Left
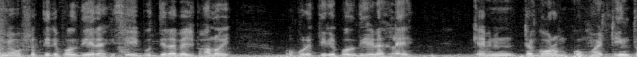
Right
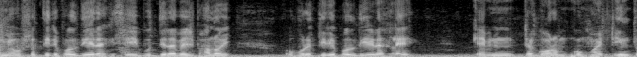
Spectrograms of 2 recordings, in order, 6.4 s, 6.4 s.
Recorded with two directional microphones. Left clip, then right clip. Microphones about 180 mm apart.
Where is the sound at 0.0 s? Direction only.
10° left (ahead or behind).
